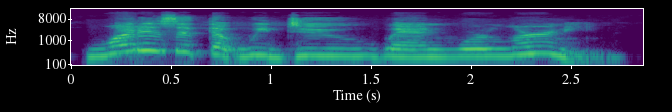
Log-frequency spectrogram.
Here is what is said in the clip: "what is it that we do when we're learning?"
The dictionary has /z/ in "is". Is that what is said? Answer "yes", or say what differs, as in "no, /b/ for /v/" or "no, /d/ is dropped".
yes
